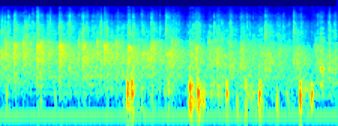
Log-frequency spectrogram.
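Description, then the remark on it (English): A crowd applauds the men for their hard work, steadily for several seconds, a dense wash of many hands clapping at once with a few sharper claps standing out. “If you ladies have it in you, if you can just give a hand of applause for the men and for their hard work.”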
